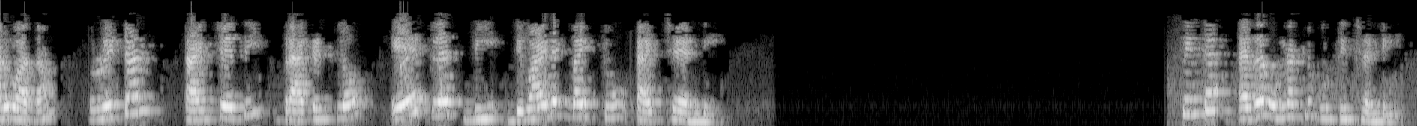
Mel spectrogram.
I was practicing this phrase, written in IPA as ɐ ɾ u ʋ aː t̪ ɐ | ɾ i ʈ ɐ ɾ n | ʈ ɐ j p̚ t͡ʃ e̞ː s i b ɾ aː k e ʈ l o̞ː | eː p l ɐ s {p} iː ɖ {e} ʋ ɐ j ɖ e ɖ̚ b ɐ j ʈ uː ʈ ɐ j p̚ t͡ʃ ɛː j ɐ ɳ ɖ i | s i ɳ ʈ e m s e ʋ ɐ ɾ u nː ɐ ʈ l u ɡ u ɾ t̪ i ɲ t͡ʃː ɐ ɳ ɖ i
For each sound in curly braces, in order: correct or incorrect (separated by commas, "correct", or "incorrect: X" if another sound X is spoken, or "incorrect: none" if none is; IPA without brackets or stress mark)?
incorrect: b, incorrect: i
